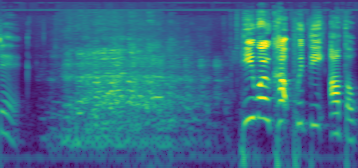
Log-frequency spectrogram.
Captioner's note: crowd laughing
